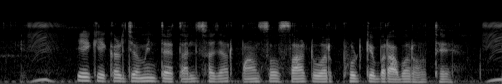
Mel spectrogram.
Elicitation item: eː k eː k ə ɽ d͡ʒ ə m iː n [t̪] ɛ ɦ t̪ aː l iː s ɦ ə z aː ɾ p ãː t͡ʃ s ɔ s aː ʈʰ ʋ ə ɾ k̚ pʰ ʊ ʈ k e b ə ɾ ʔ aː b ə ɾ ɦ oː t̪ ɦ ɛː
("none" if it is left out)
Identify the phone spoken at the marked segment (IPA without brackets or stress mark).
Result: t̪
